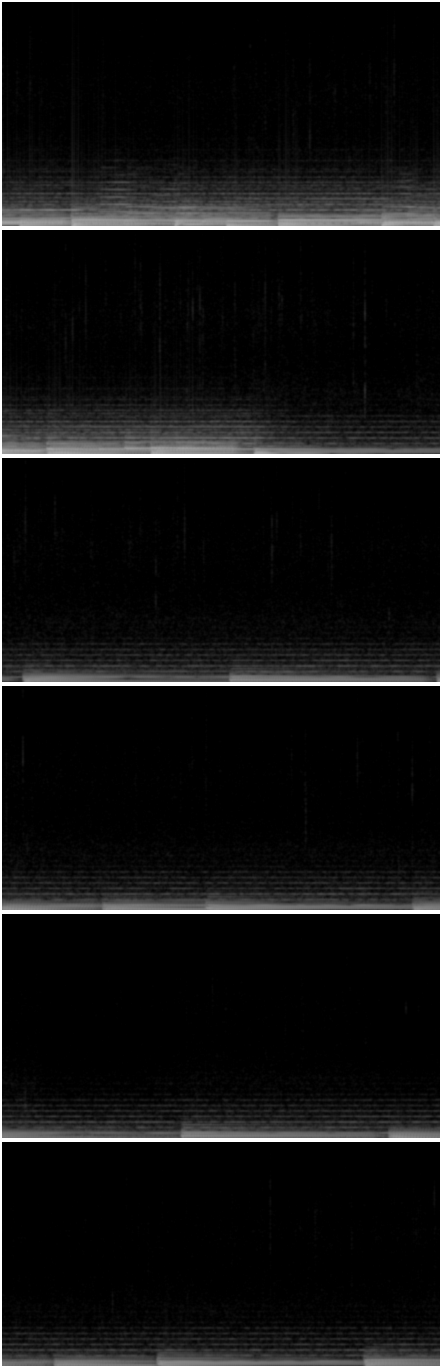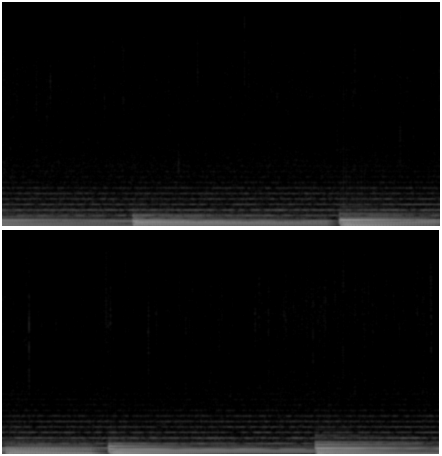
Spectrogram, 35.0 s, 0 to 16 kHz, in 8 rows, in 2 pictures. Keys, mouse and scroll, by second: 0.7-13.9 drag, 15.5 click, 16.9-19.3 drag, 19.3 middle click, 19.7-20.1 scroll down 3, 20.1-20.5 scroll up 5, 20.5 middle click, 21.3-22.6 drag, 22.6-23.3 scroll down 2, 23.3 scroll down 1, 23.5 middle click, 24.3-26.6 drag, 26.6-27.0 scroll up 2, 27.0 scroll down 2, 27.6 click, 28.3 middle click, 28.6-29.5 scroll down 3, 29.5-32.6 drag, 32.6-33.6 scroll up 6, 32.7 middle click, 33.6-35.0 middle drag.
